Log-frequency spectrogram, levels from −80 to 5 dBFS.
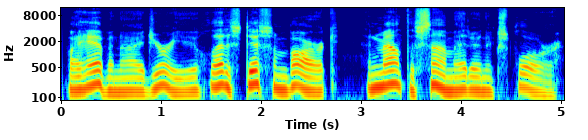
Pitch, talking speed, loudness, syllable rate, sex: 160 Hz, 165 wpm, -17 LUFS, 4.8 syllables/s, male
